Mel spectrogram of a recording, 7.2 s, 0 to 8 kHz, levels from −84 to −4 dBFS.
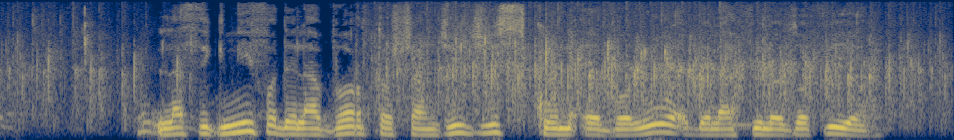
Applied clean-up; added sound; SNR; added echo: none; Applause / Crowd; 9 dB; none.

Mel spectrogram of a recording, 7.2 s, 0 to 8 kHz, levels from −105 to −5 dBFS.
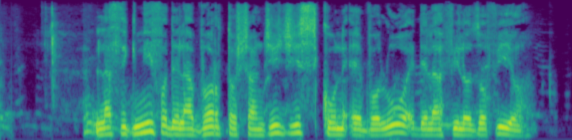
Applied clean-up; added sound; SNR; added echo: none; none; none; none.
